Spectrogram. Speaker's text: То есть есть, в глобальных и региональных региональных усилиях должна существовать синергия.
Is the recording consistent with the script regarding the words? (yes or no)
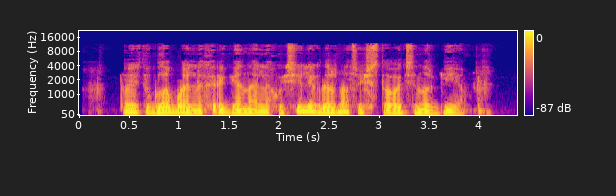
no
